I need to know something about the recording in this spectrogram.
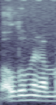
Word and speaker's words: aluminium: Uh mage, some some forms of aluminum are much more worthy than uh your average soda can. Aluminium if you prefer or however the words pronounce it.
